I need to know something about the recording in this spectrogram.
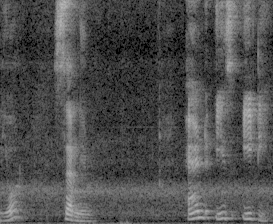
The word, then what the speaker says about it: et: And is et. Et is a. Et is pronounced like a.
